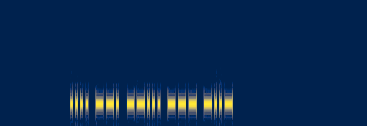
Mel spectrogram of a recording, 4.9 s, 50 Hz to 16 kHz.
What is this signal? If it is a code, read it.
Morse code, heard as a keyed tone, about 36 wpm, 700 Hz. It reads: HG7OX
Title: DXCC-100 Call Signs - 5 Characters - Repeated 2x - 35wpm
